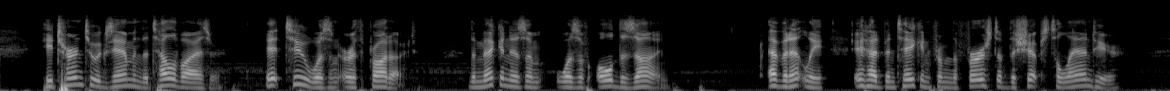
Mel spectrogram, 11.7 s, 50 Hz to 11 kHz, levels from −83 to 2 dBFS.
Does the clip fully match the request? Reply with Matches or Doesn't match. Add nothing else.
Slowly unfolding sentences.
Doesn't match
